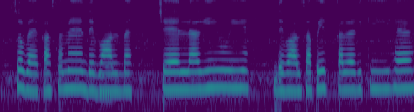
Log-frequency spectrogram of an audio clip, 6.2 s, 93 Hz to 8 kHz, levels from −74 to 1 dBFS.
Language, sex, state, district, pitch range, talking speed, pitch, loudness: Hindi, female, Uttar Pradesh, Budaun, 220-240 Hz, 145 wpm, 230 Hz, -45 LUFS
